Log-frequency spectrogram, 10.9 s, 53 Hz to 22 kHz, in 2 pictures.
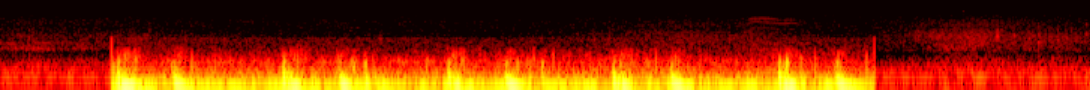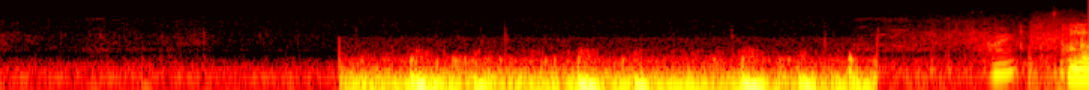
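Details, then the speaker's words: Regular low heart thumps at about 72 a minute, heard at two listening spots with an Eko electronic stethoscope while the patient breathes normally, during a physical exam for GI complaints; normal heart sounds. "all right I'm going to listen to your heart so just breathe normally"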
